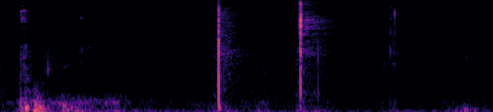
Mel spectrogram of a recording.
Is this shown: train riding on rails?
no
